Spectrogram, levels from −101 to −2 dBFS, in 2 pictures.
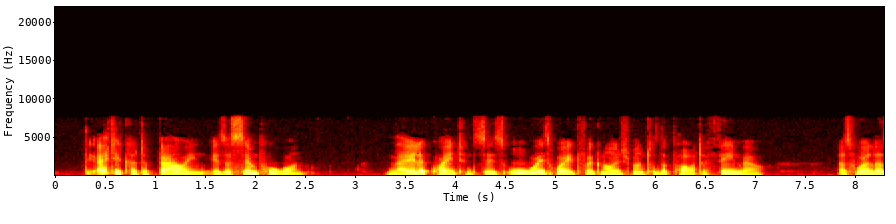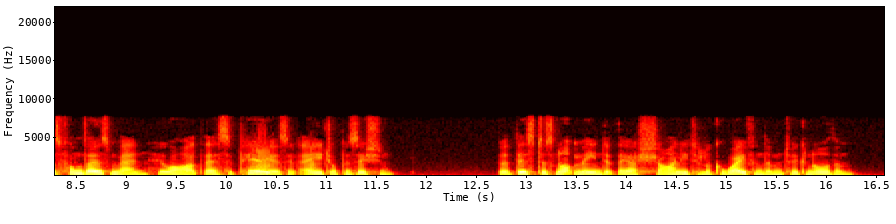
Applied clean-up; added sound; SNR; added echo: none; Fart; 19 dB; none.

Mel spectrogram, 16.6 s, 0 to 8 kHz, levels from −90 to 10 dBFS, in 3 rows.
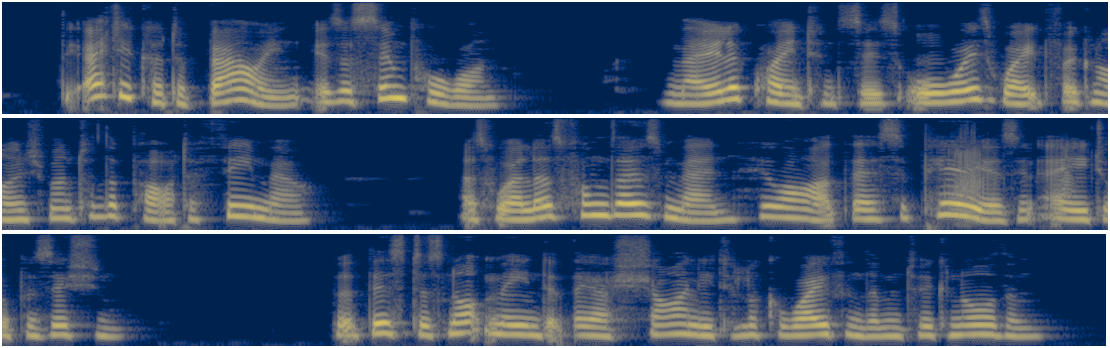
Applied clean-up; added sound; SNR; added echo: classical method log-MMSE.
